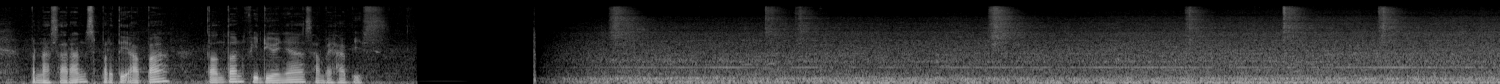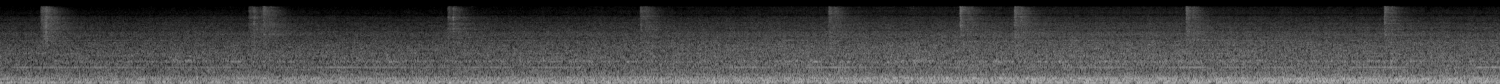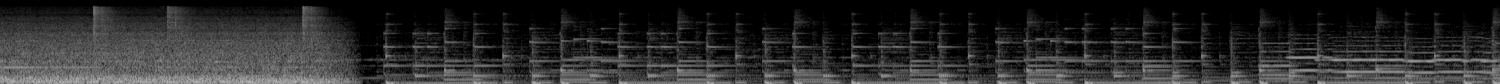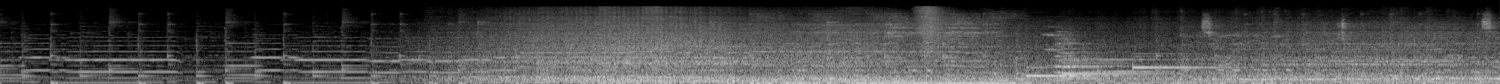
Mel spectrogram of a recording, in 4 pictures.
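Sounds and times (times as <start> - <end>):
standing train mechanical rumble: 5.5 - 33.6, 48.8 - 60.0
constant high hum: 5.7 - 33.6.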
